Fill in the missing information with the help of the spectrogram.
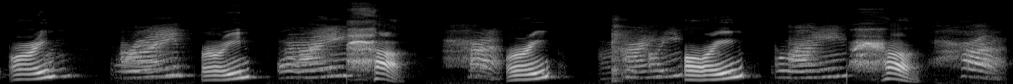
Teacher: आइन और हा, ये हलक का जो दरमियान वाला हिस्सा है यहाँ से आइन और हा का मखरज निकलेगा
